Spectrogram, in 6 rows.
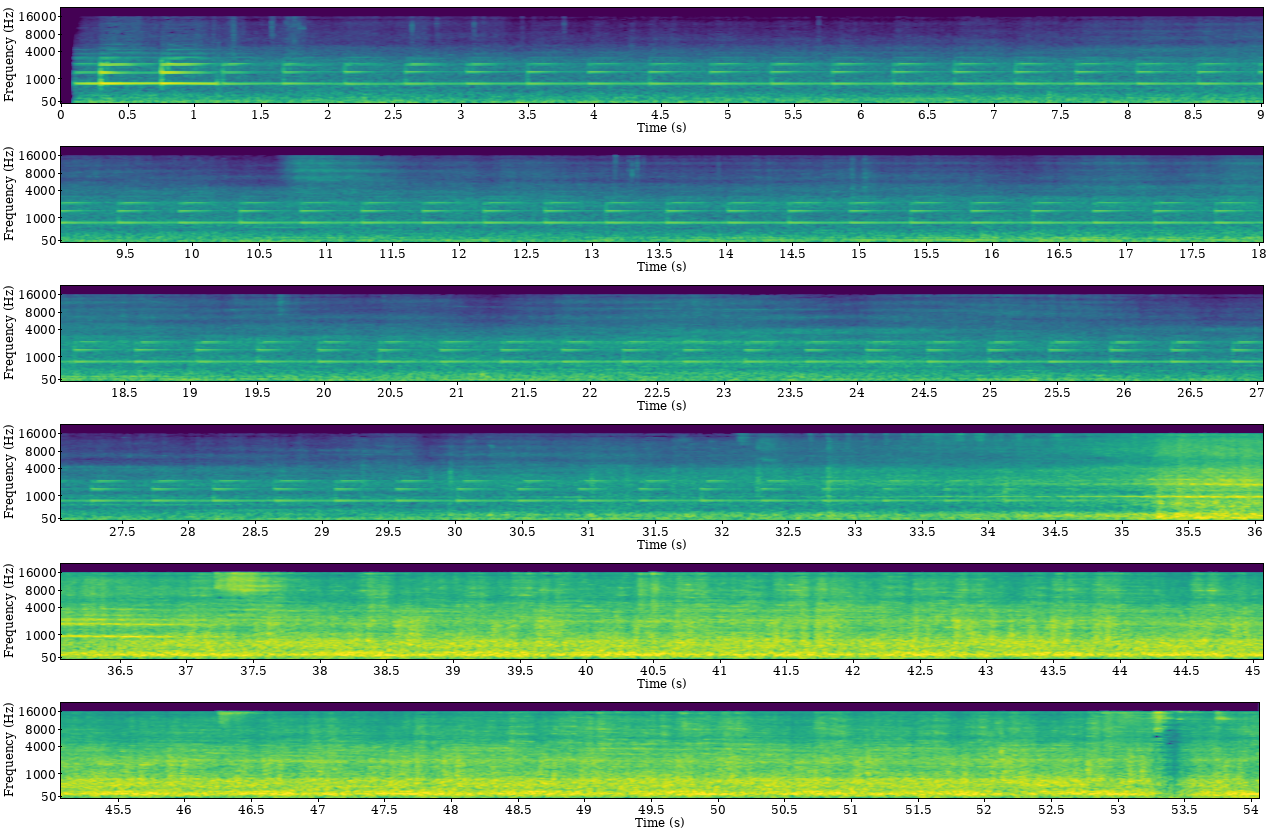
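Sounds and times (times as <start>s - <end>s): pulsing ringing tone: 0.1s - 37.1s
freight train rumbling on rails: 0.1s - 54.0s.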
